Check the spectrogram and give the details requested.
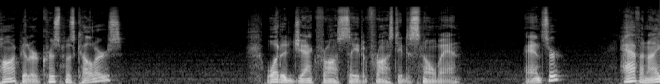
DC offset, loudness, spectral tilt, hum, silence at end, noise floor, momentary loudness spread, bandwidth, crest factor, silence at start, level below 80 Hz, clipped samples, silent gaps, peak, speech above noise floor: under 0.1%; -16 LUFS; -4.5 dB/octave; none; 0 s; -48 dBFS; 9 LU; 16 kHz; 18 dB; 0 s; -34 dBFS; under 0.1%; none; 0 dBFS; 32 dB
